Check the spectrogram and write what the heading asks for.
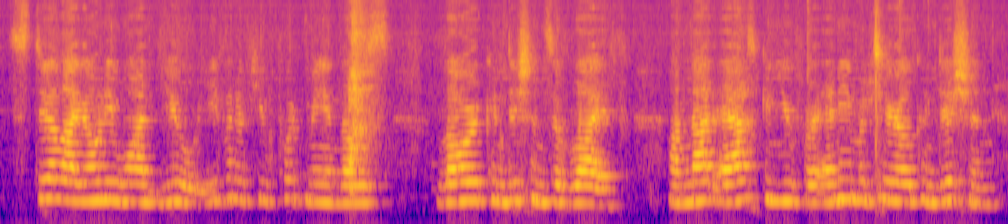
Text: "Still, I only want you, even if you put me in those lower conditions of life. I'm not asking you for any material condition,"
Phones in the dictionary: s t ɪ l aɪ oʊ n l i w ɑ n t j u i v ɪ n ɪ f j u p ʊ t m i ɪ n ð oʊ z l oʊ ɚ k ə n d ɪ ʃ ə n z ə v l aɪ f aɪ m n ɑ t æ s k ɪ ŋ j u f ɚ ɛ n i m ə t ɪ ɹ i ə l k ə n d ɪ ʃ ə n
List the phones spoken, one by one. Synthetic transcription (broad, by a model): s t ɪ l aɪ oʊ n l i w ɑ n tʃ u i v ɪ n ɪ f j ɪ p ʊ t m i ɪ n ð oʊ z l oʊ ɚ k ə n d ɪ ʃ ə n z ə v l aɪ f aɪ m n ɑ t æ s k ɪ ŋ j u f ɚ ɛ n i m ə t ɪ ɹ i l k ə n d ɪ ʃ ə n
